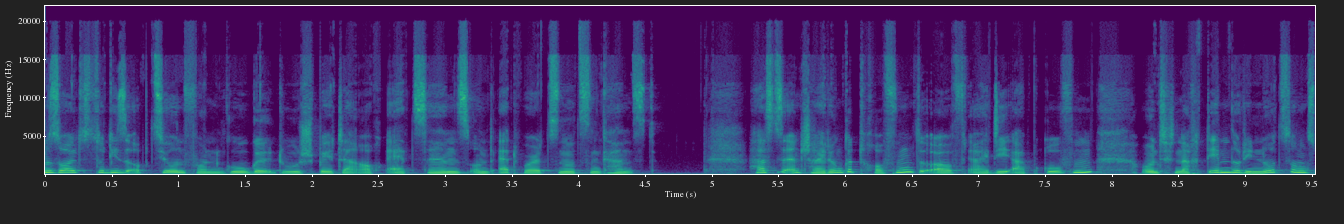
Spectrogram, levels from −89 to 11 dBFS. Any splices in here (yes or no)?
yes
